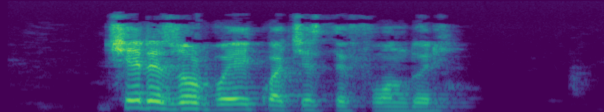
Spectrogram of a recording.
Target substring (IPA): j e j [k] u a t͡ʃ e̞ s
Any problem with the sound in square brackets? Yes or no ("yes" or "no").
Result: no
